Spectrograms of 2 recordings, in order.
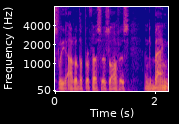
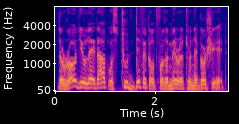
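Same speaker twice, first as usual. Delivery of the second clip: high-pitched, louder put-on voice for an angry professor; stern professor, accusing; 10 semitones higher, 5 dB louder than usual. A narrator's reading. Professor blaming his engineer for the road, cold and accusing. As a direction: play the cold professor laying blame.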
